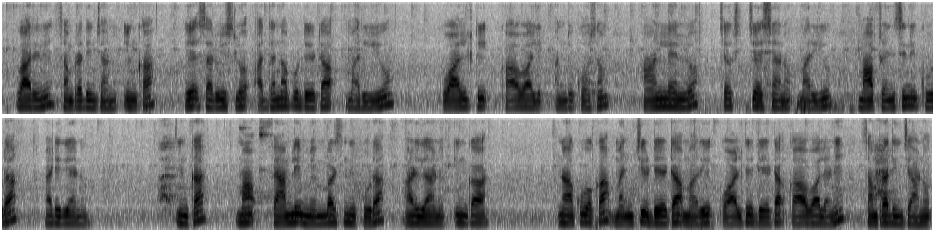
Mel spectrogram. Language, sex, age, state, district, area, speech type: Telugu, male, 18-30, Andhra Pradesh, Krishna, urban, spontaneous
